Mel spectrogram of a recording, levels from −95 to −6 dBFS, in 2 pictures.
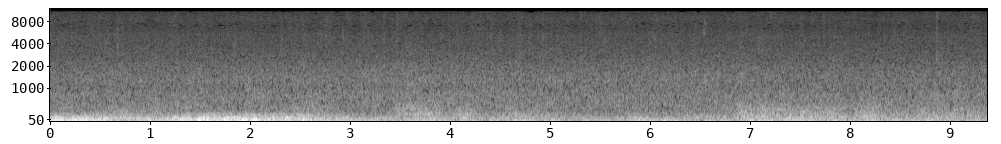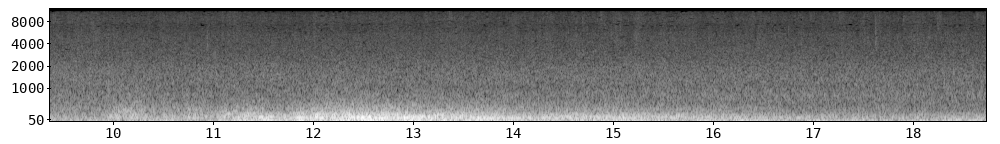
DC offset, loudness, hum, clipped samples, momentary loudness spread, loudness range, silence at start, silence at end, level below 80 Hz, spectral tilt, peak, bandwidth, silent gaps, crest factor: under 0.1%; -24 LUFS; none; under 0.1%; 16 LU; 14 LU; 0 s; 0 s; -24 dBFS; -7.5 dB/octave; -2 dBFS; 11 kHz; none; 18 dB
